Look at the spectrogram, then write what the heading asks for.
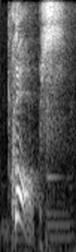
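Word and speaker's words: corpse: mot qui vient du mot corps en français corse ça c'est un cadavre est ici vous pouvez voir qu'il ya un e à la fin et le pay prononcé cops donc quand c'est un corps militaire et corse c'est un cadavre vous trouvons aussi un pmu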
